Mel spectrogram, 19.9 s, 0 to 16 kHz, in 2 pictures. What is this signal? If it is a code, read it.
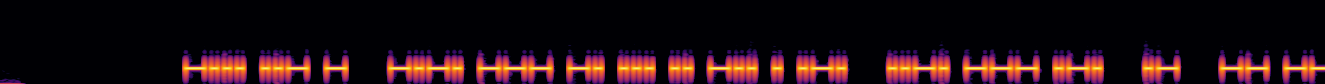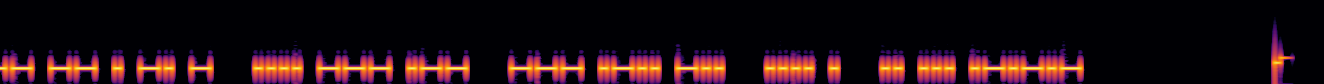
Morse code, heard as a keyed tone, about 25 wpm, 700 Hz. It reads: BUT CONSIDER FOR A MOMENT HOW OLD HE IS.
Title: Sentences from Top 1000 Words - Review Part 4 - 25wpm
